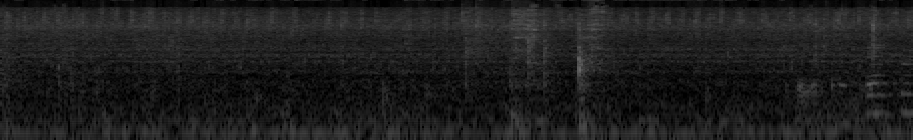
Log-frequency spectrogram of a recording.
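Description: Pasta and vegetables cook in a hot pan with a steady, close sizzle and frying hiss, broken by a clink of a utensil against the pan.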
